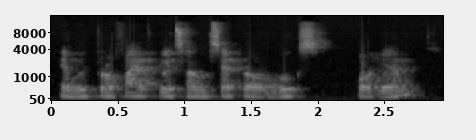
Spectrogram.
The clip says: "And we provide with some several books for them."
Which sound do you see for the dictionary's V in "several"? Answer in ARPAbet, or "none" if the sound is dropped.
P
